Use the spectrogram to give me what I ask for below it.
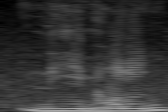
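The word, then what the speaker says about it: Niamh Holland: Neem Holland, sorry. Neem Holland. I'm learning these pronunciations from you as I go along here, guys. You better get it right. Good Irish name, Neem.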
